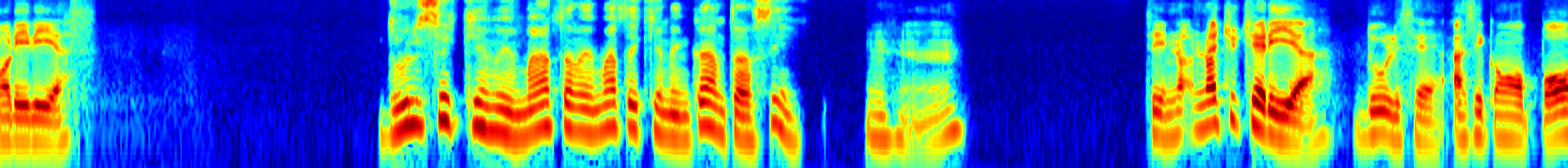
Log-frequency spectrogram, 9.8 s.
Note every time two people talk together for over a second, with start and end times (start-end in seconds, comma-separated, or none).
none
